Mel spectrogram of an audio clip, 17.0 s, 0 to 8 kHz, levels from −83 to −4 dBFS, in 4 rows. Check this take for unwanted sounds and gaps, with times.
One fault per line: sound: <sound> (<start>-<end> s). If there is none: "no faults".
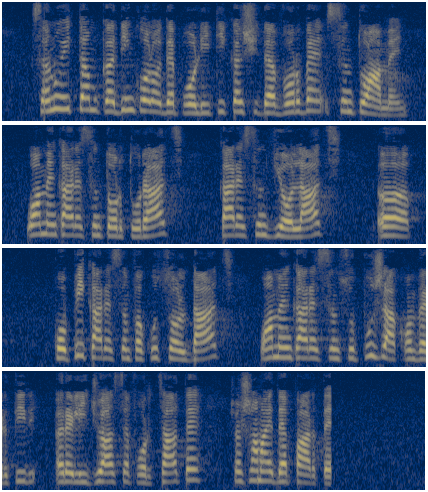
no faults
